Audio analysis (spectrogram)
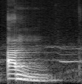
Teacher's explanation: mim tertahan suara dari dua bibir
